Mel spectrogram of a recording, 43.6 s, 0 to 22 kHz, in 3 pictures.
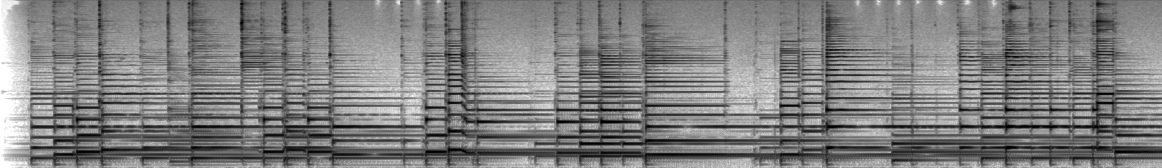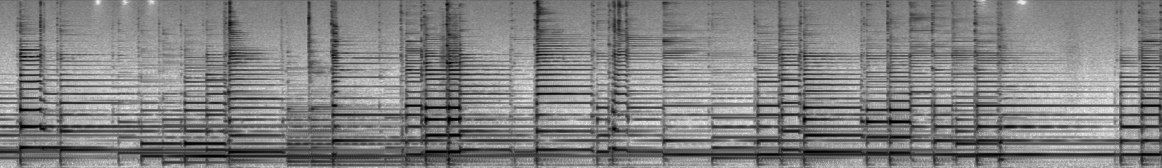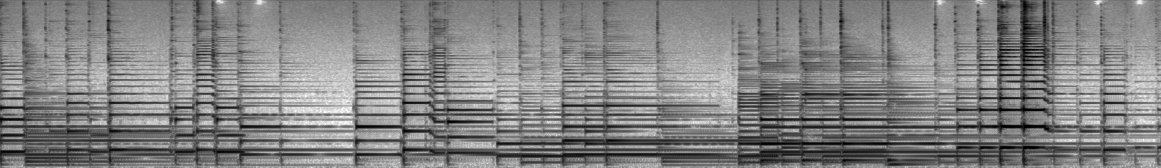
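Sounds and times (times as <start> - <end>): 
Brazilian rosewood Sexauer F14 acoustic guitar playing: 0.0 - 43.5.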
